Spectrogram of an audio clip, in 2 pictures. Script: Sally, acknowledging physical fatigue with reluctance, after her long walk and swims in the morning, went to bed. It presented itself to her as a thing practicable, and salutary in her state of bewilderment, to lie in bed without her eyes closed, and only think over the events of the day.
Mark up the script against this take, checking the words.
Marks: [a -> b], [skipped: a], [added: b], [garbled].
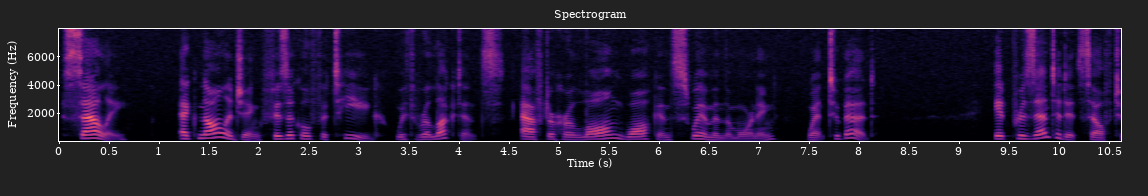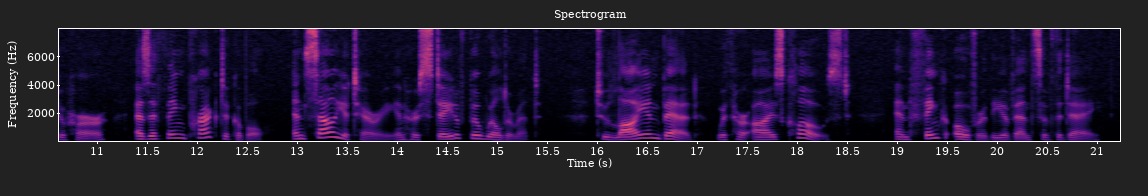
Sally, acknowledging physical fatigue with reluctance, after her long walk and [swims -> swim] in the morning, went to bed. It presented itself to her as a thing practicable, and salutary in her state of bewilderment, to lie in bed [without -> with] her eyes closed, and [skipped: only] think over the events of the day.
